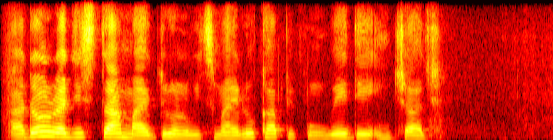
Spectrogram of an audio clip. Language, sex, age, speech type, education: Nigerian Pidgin, female, 15-29, spontaneous, tertiary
